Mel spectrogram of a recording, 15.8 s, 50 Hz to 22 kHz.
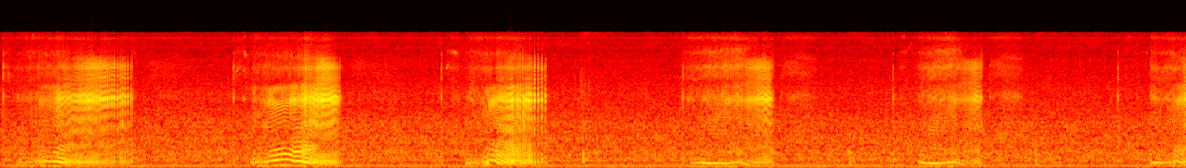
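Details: Cat snoring on a couch: soft, regular snores on each breath, roughly 19 a minute; ordinary snoring during sleep.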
